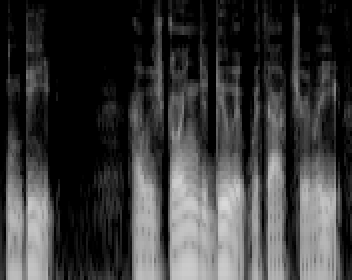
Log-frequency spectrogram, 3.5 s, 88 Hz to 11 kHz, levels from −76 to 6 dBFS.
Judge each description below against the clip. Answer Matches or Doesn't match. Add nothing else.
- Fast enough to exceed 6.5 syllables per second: Doesn't match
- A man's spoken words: Matches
